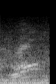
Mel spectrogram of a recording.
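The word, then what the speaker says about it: Broughton: Next, we're going to be crossing over Broad Street. Broad Street is spelled B-R-O-U-G-H-T-O-N.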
